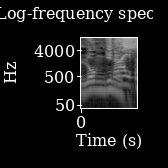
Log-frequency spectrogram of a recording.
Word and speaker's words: Longines: Tesadüfen ben de Longin, bu Longin mi okunuyor? Longines. – Galiba evet.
